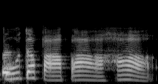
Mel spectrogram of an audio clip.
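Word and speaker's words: ಪೂತಪಾಪಾಃ: ಹರೇ ಕೃಷ್ಣ ಮಾತಾಜಿ ಪೂತ ಪಾಪಾಹ ಅಲ್ಲಿ ಪಾಪಾಹ ಬರಲ್ಲ ಪಾಪ ಇದೆಯಲ್ಲ ಆಮೇಲೆ ಮುಂದೆ ಕೂಡ ಹ ಉಚ್ಚಾರಣೆನೇ ಬರುತ್ತೆ ಹ ಪಾಪಾಹ ಪಾಪಾಹ ಮದ ಹರೇ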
